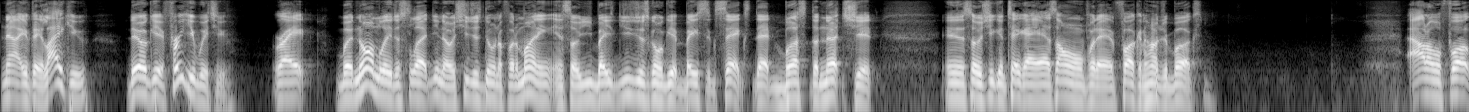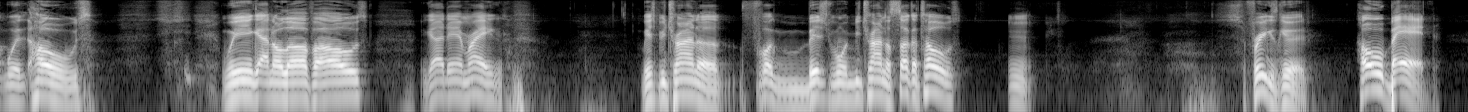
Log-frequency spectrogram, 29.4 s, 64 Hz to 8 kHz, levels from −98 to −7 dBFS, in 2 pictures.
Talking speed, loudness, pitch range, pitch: 175 wpm, -17 LUFS, 105-125 Hz, 115 Hz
